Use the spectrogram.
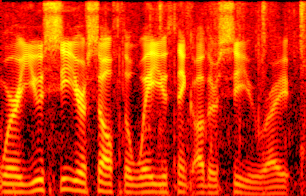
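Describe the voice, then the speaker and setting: A man talks at a moderate pace in a plain, everyday voice. His pitch sits in the medium range and moves in an ordinary way. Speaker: gaming streamer. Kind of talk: casual chat.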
